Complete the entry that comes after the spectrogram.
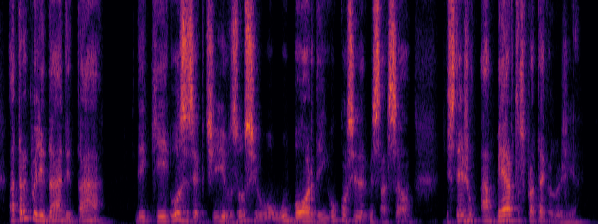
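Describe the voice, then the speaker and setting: Fairly high male voice with vocal fry, lively intonation, and a moderate pace. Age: 70s. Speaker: company CEO. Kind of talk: podcast interview.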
